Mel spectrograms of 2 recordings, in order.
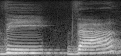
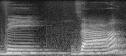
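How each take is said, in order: The two takes are said the same way.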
